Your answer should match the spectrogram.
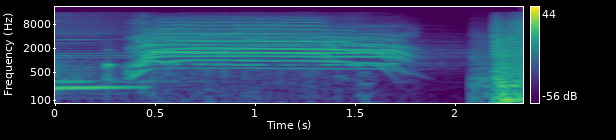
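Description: A cartoon T-Rex's roar, voiced as one long shout that falls away in pitch at the end.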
